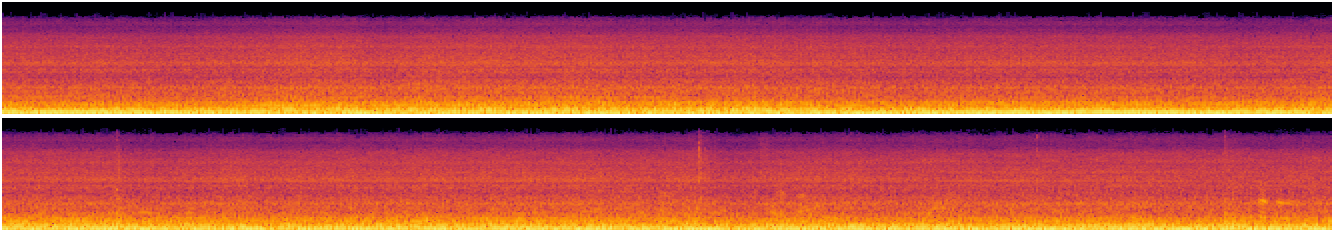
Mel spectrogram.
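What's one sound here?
A vehicle's engine rumbles steadily with road noise from inside the car.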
